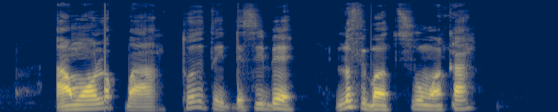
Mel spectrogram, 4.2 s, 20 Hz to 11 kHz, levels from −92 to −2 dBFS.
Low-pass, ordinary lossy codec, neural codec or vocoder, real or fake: 9.9 kHz; none; none; real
